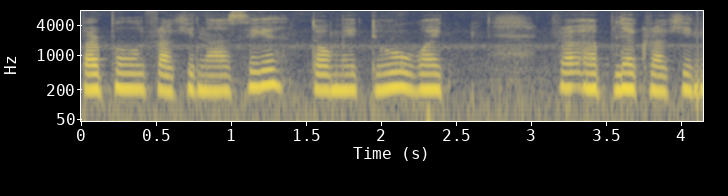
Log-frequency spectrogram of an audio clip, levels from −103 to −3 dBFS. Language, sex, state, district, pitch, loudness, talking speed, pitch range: Nagamese, female, Nagaland, Dimapur, 210 Hz, -17 LUFS, 115 wpm, 200-220 Hz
